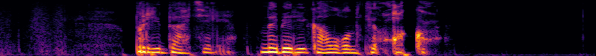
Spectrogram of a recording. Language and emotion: Russian, angry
